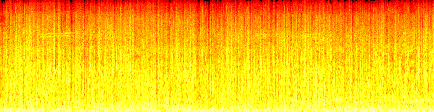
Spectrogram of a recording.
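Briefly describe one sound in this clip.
Wind roars loudly against a microphone outdoors.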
